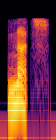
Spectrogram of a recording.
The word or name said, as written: nuts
